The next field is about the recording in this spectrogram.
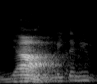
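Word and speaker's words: יה: Yah. According to the Hebrew, when you see this word, it is read Yah in Hebrew.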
